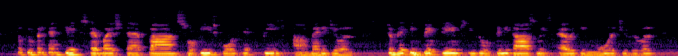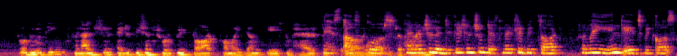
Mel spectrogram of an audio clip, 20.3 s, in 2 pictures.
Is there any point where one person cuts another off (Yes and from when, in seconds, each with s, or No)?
Yes, from 15.0 s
